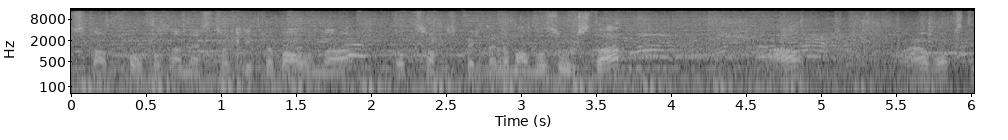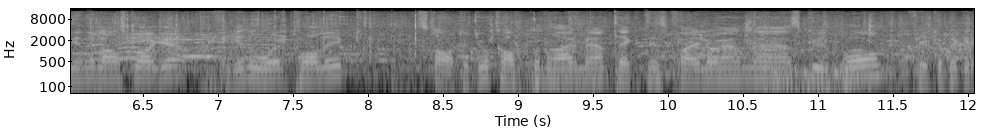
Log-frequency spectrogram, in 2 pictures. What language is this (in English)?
Norwegian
